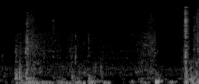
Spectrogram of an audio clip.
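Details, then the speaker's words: Opel Cascada convertible, petrol, automatic, right door: power window motor running with uneven rattly clunks as glass moves, noise also heard over bumps; cause found as loose screw inside the door panel: door window rattle. "tiene un ruido que se escucha cuando andas con el coche. Y pasa por un bache."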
